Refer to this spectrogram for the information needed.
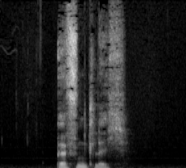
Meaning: public
- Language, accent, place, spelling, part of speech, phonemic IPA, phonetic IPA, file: German, Germany, Berlin, öffentlich, adjective, /ˈœfəntlɪç/, [ˈœfn̩tlɪç], De-öffentlich.ogg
